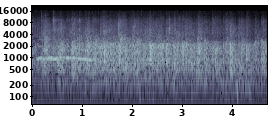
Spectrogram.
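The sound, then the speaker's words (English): A crowd of audience members who are producers claps steadily in answer to a show-of-hands question, a dense wash of many hands applauding at an even loudness throughout, with a brief thin whistle-like tone near the start. “Tell me, if you're in the room and you are already a producer and you have a podcast, you know, working on some element of a podcast now, clap your hands.”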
